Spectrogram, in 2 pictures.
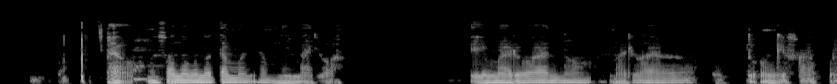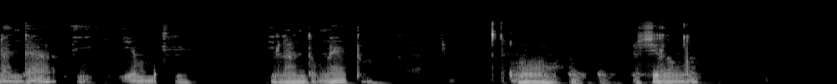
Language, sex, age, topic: Oshiwambo, male, 18-24, finance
